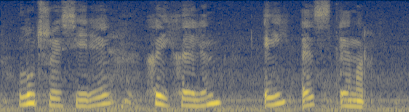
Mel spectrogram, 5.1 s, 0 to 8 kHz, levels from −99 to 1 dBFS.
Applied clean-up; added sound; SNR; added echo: none; none; none; none.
